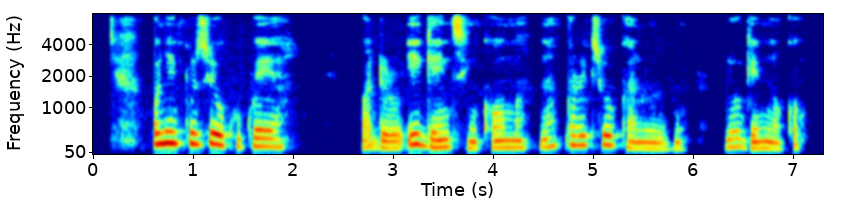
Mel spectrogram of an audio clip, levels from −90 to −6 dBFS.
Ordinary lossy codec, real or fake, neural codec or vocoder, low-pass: none; real; none; none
